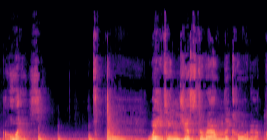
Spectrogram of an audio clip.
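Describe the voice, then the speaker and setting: A man from Alaska giving a comedic, theatrical book reading as host, florid and mock-genteel, with dramatic pauses and asides to his viewers. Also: a little high, big pitch swings, music in the background. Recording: roomy, echoey room sound.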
